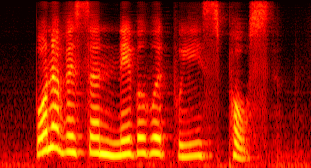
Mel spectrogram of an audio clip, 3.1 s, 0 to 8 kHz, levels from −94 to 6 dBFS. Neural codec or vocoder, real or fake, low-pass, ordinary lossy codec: codec, 16 kHz, 0.3 kbps, FocalCodec; fake; none; none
